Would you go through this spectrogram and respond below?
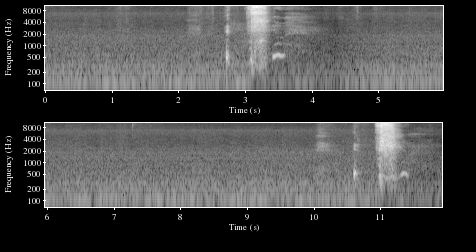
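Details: Two sharp sneezes about eight seconds apart over a steady low background hum, from a person sick with flu and isolating at home.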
